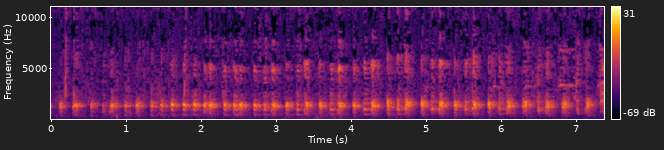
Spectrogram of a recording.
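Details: Female chukar partridge calling as a hunter's lure: a rapid, steady run of clucking notes, packed tightly and repeated more than twice a second throughout, heard at close range in a quiet indoor setting.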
